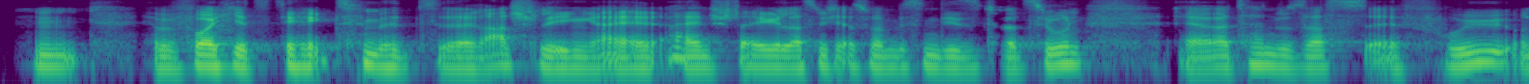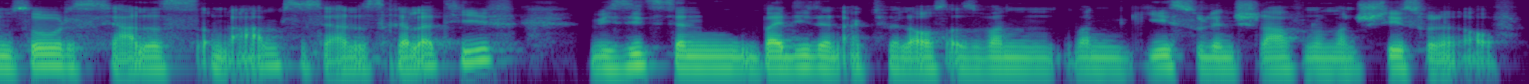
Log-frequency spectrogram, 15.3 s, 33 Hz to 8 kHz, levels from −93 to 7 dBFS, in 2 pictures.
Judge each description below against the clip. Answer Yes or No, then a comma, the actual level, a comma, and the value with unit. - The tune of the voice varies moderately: No, narrow, 2.3 semitones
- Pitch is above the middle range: No, low, 100 Hz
